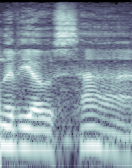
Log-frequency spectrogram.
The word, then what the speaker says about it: Leviosa: something, and Hermione's like, "You're saying it wrong." It's Wingardium Leviosa, not Leviosa.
